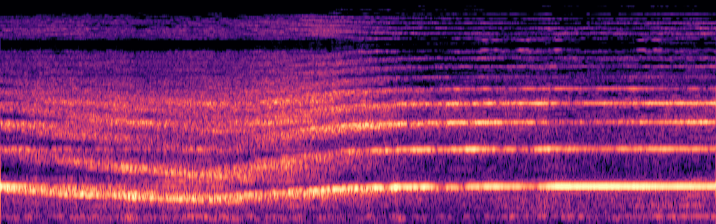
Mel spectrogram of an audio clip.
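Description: Sirens wailing to mark the minute of silence for Atatürk. One holds a steady pitch while a second falls in pitch about two seconds in and rises back a couple of seconds later.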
